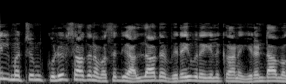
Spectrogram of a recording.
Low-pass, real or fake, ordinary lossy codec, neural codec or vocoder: 7.2 kHz; real; none; none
